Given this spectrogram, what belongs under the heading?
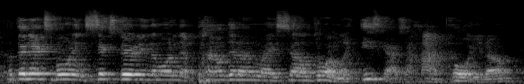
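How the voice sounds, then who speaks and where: On a comedy club stage, a man from Boston speaks in a high, warm voice and a brisk rhythm, his Boston accent coloring brash, punchy stories and banter with the crowd. Laughter and chatter fill the echoey, far-off recording.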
